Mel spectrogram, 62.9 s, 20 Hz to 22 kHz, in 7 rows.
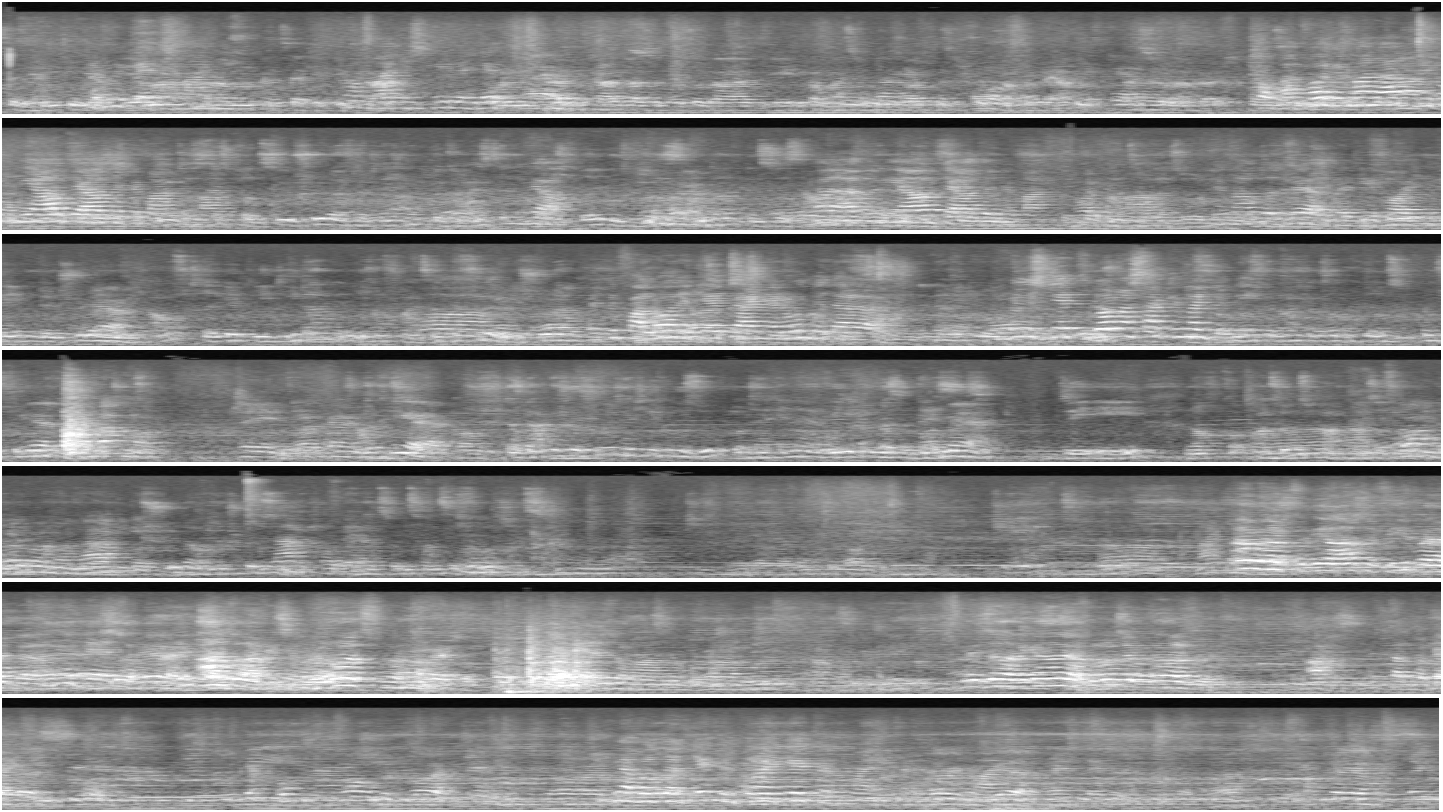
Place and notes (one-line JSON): {"title": "Oberbarmen, Wuppertal, Deutschland - adler-klause", "date": "2011-02-17 18:30:00", "description": "adler-klause, berliner str. 149, 42277 wuppertal", "latitude": "51.28", "longitude": "7.22", "altitude": "163", "timezone": "Europe/Berlin"}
